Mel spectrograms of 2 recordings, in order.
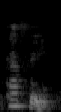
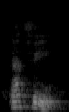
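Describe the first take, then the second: First: The first syllable sounds light and thin. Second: The first syllable sounds light and thin.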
